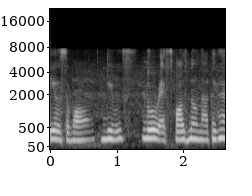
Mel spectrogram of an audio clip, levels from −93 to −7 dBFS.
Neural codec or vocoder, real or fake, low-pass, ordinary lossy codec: codec, 16 kHz, 2 kbps, X-Codec, HuBERT features, trained on balanced general audio; fake; none; none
